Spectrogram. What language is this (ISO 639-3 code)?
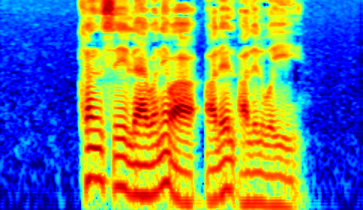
trw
